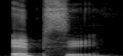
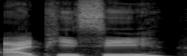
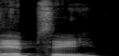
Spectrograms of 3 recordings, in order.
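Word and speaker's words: IPSIE: We're going to be talking initially about IPSI. That's how it's pronounced. I haven't asked anybody. I have just decided we're calling it IPSI. It was either that or IPC, which IPC is just confusing.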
